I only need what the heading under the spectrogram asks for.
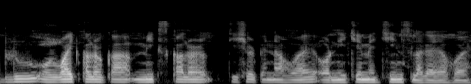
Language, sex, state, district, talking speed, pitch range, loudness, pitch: Hindi, male, Meghalaya, West Garo Hills, 240 wpm, 105-115 Hz, -21 LUFS, 115 Hz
